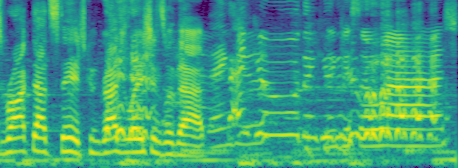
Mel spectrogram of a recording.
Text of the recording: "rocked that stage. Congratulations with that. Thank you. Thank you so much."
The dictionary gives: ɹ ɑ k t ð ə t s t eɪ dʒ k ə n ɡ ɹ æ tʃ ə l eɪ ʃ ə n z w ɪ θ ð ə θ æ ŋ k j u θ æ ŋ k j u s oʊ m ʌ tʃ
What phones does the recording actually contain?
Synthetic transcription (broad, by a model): ɹ ɑ k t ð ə t s t eɪ dʒ k ə n ɡ ɹ æ tʃ ə l eɪ ʃ ə n z w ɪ ð ə t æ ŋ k j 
